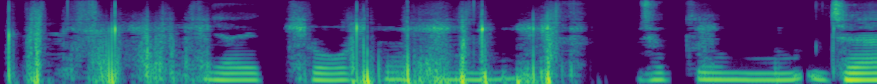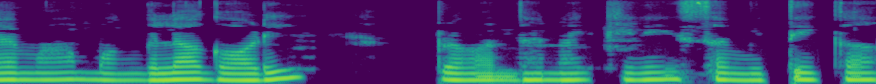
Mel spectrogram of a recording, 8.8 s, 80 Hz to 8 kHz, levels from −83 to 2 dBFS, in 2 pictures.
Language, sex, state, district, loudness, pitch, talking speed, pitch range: Hindi, female, Bihar, Gaya, -20 LUFS, 190 Hz, 110 wpm, 185-195 Hz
